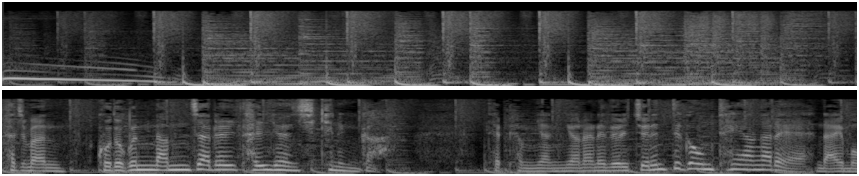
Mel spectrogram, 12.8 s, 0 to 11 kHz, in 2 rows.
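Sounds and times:
person imitating a wolf howl: 0.0s - 1.3s
upbeat music with punchy drum hits: 0.0s - 12.8s
speech: 6.5s - 9.4s, 10.1s - 12.8s.

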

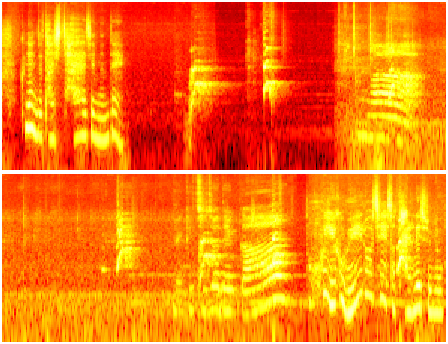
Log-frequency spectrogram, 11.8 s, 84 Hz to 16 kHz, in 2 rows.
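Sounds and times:
hissy background: 0.0s - 11.8s
speech: 0.3s - 1.8s, 4.9s - 5.7s, 8.2s - 11.8s
dog giving short sharp barks: 2.4s - 3.9s, 7.3s - 7.8s, 8.5s - 8.9s, 9.5s - 9.8s.

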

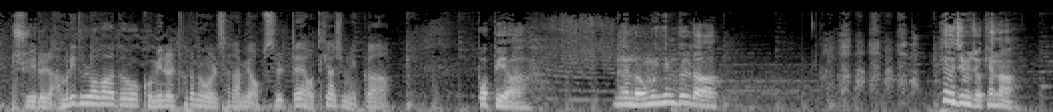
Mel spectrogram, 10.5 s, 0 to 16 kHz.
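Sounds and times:
speech: 0.1s - 4.2s, 4.8s - 5.5s, 6.1s - 7.3s, 9.4s - 10.3s
dog panting: 8.2s - 9.3s.

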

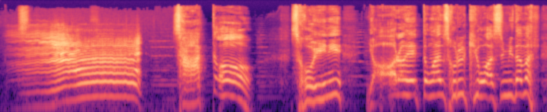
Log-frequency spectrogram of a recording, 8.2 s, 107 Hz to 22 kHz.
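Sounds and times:
calf mooing: 0.0s - 2.2s
speech: 4.4s - 8.2s.

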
